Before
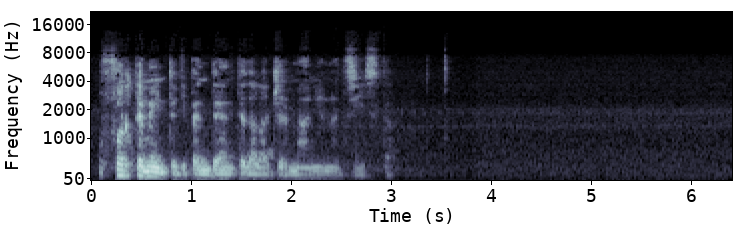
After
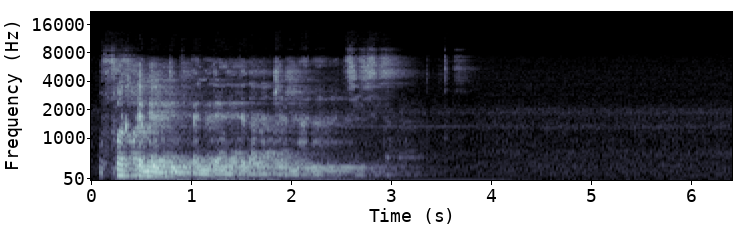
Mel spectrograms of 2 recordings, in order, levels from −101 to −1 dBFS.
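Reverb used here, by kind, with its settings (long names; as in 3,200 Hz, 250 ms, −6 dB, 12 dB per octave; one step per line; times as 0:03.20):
comb and all-pass reverb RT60 0.83 s, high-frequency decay 0.75×, pre-delay 85 ms, DRR 2.5 dB
level −5.5 dB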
